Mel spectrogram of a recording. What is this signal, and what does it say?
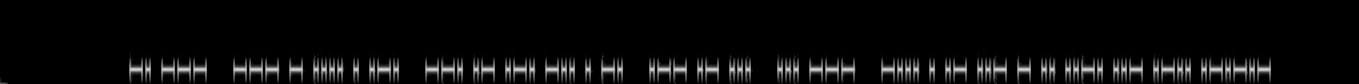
Morse code, heard as a keyed tone, about 32 wpm, 700 Hz. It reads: NO OTHER GARDEN WAS SO BEAUTIFUL.
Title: Sentences from Top 1000 Words - Review Part 4 - 30wpm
